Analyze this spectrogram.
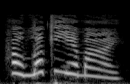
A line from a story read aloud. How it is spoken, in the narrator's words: cried she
